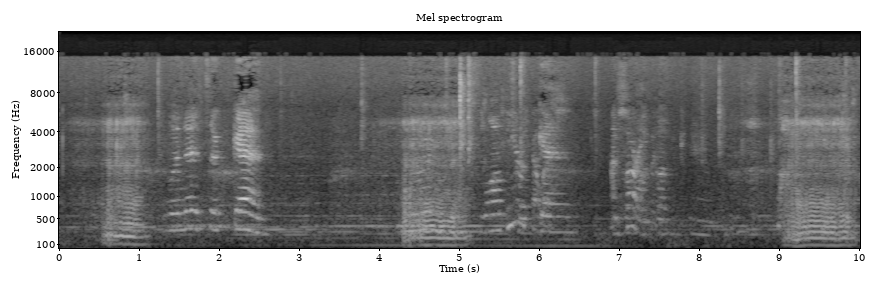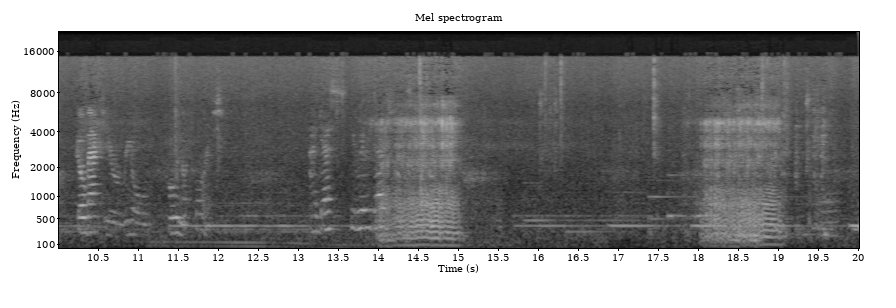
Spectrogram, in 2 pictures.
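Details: Person snoring (recorded 2013-01-01): loud rattling snores recurring about every five seconds, roughly 12 a minute, with quieter breathing between and faint background sound.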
